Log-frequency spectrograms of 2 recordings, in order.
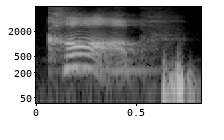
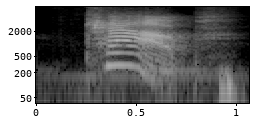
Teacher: ¿Notan cómo la mandíbula cae para decir policía? Cop. Y luego se expande para decir gorra.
